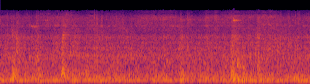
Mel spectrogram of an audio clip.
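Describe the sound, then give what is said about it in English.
Inside a moving train, a steady rumbling hiss of the carriage in motion with a few faint clicks from the wheels, continuous and fairly quiet with no voices. “I find it easier when going backwards, because when the train stops in stations, you don't get thrown forward.”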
